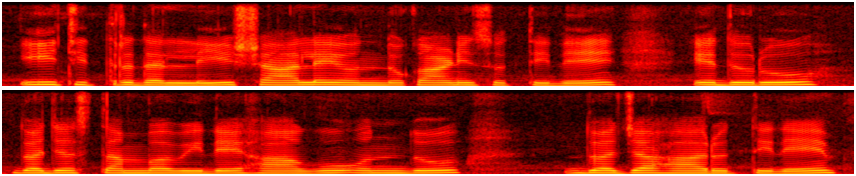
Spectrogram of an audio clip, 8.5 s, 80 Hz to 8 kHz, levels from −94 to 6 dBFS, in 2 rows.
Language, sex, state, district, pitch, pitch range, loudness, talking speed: Kannada, female, Karnataka, Dakshina Kannada, 210 Hz, 200-215 Hz, -28 LUFS, 70 wpm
